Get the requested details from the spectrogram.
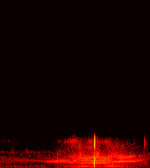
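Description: A small model plane's motor buzzes overhead, growing louder as it flies close.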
